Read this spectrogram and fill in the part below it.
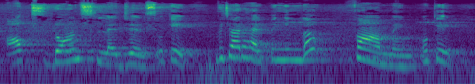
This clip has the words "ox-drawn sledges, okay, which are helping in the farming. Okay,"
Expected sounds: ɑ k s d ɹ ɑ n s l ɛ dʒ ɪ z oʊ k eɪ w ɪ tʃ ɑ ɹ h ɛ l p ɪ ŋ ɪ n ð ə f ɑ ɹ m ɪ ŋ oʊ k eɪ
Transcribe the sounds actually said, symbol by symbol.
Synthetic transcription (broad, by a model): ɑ k s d ɑ n s l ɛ dʒ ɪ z oʊ k eɪ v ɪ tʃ ɑ ɹ h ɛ l p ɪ ŋ ɪ n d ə f ɑ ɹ m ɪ ŋ oʊ k eɪ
